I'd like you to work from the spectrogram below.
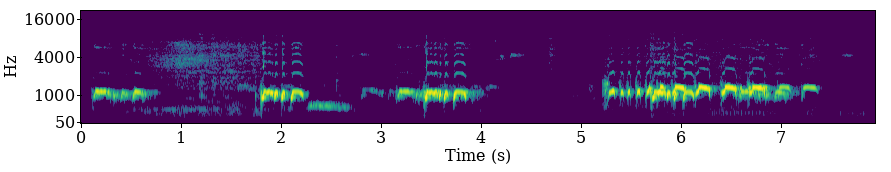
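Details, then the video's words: Local zebra dove singing to lure wild birds: clipped, warbling coos in short bursts, then a longer rapid run of stuttering, rolling notes lasting about two seconds before a clean stop. "Suara Perkutut Lokal Jagoannya Pancingan"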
